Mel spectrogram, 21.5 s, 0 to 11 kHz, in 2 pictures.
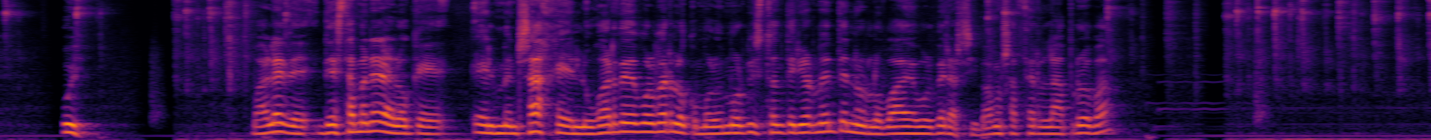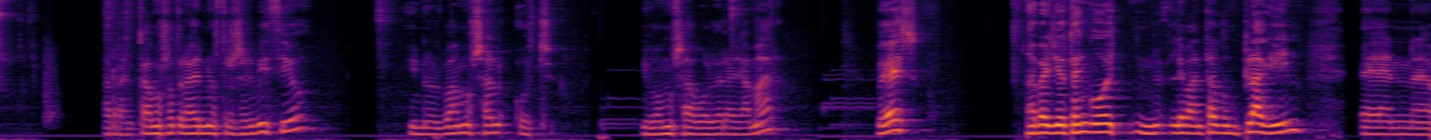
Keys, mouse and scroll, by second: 0.0-2.6 typing, 8.4-10.9 typing, 11.4 Return, 14.0-14.7 typing, 16.2 F5.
